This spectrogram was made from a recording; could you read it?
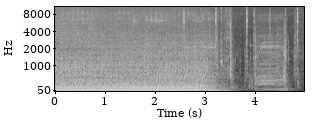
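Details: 1988 Ford F350 460 V8 with MSD Atomic EFI rumbles then abruptly dies, handheld going dead; owner suspects wiring, jiggling wires usually restores injector ticking.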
